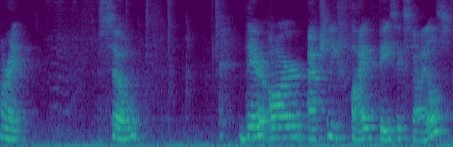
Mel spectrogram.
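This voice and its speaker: Audible room echo on a woman speaking at medium pitch. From northern New Mexico, Chimayó. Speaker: master weaver. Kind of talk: lecture.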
